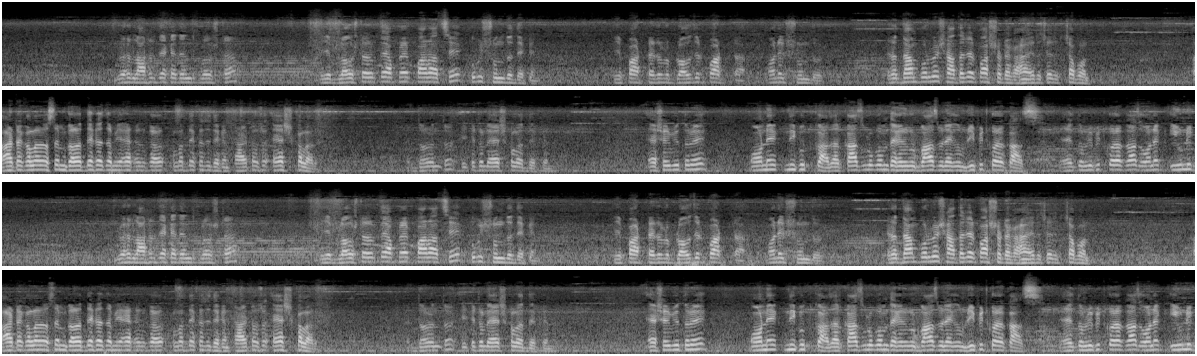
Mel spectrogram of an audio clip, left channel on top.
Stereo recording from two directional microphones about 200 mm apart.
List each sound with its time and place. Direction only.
1.2 s a man's voice: 15° left (ahead or behind)
6.1 s a man's voice: 5° left (ahead or behind)
11.9 s a man's voice: 40° left (ahead or behind); by 15.0 s 15° left (ahead or behind)
16.0 s a man's voice: 10° left (ahead or behind)
18.3 s a man's voice: centre (ahead or behind); by 23.8 s 20° left (ahead or behind)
